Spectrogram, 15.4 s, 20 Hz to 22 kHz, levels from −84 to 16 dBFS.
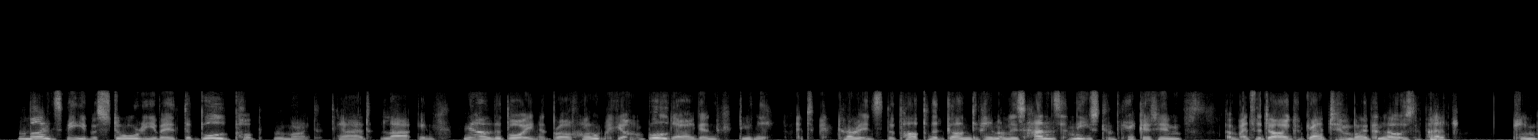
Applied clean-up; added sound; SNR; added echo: neural diffusion model UNIVERSE++.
